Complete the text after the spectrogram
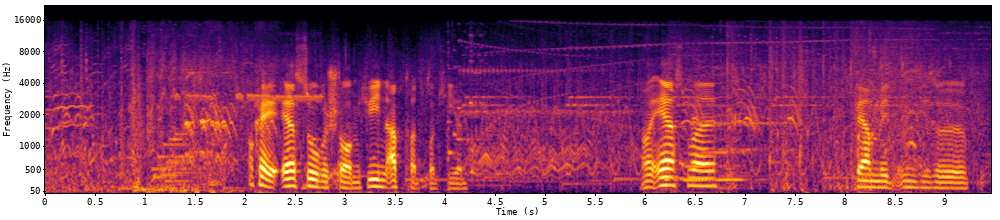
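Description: Small cartoon creatures squeak and chatter in a video game.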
